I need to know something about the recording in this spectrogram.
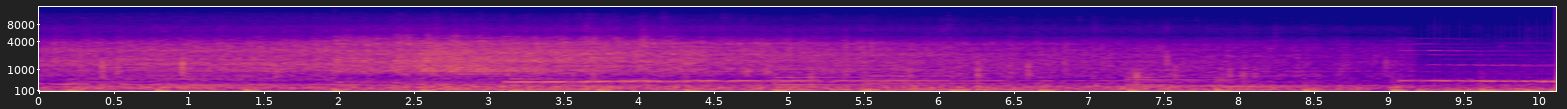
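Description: Background music with slow held notes over a Ford Super Duty pickup driving on gravel. Near the end a louder, deeper rumble of the truck, heard from inside the cab, takes over.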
